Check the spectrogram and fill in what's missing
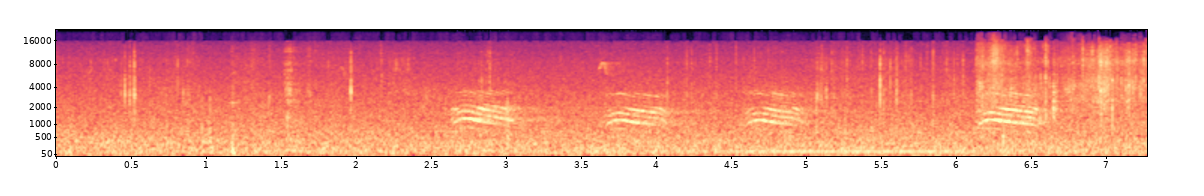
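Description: Crow calling at dusk in the Australian bush during winter, a few short harsh caws repeating at a distance over a low steady background rumble.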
